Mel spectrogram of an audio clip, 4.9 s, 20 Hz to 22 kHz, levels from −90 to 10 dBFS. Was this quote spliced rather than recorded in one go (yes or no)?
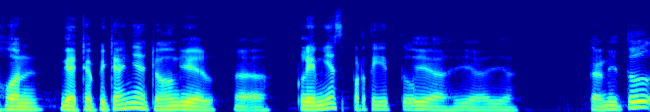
no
